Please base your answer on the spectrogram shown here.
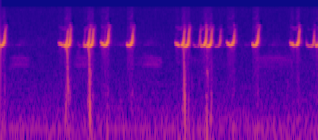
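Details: Quail (batair) calls recorded for luring birds into traps: short, sharp high chirps in loose clusters of two to four notes, separated by brief pauses, with a quiet low hum underneath.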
